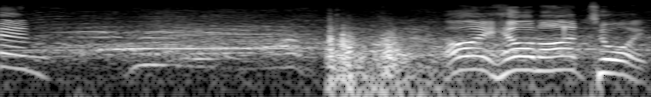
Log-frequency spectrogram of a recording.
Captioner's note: crowd cheering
